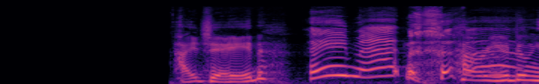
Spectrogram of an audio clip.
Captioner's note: laughs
